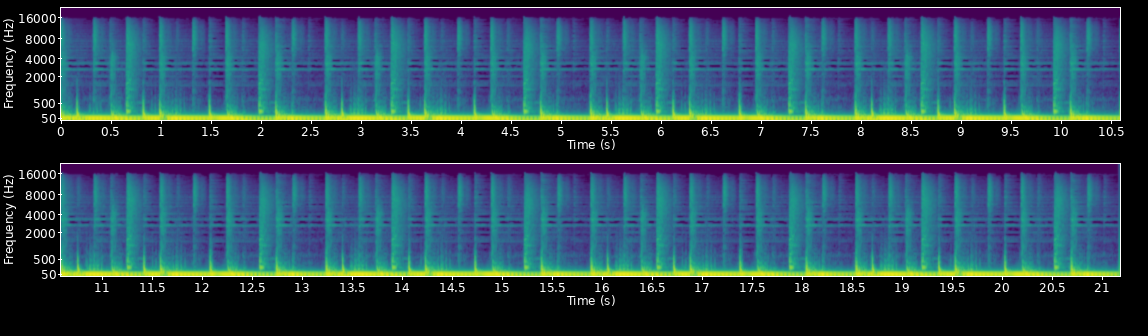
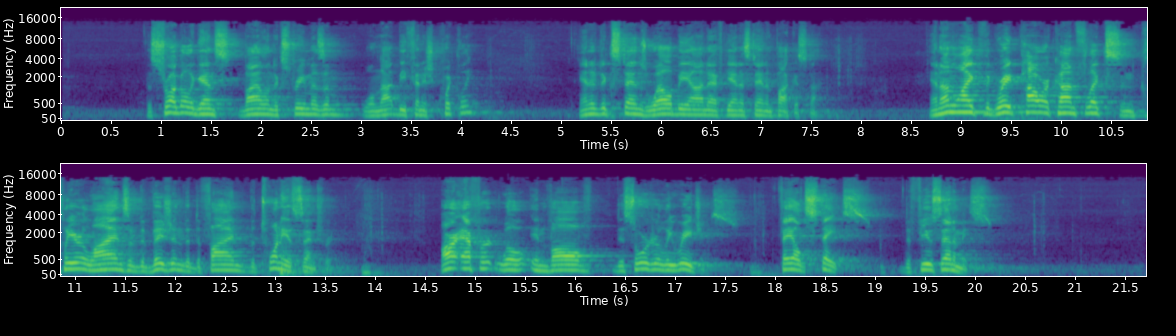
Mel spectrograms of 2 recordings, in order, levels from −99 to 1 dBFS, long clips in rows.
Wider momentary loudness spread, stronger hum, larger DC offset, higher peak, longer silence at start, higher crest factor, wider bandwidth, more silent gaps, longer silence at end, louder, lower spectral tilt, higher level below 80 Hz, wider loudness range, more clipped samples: second, 4 LU vs 13 LU; neither; first, 0.3% vs under 0.1%; about the same, 0 dBFS vs -2 dBFS; second, 0 s vs 0.85 s; second, 8 dB vs 22 dB; second, 11.5 kHz vs 15 kHz; neither; second, 0 s vs 1.45 s; first, -13 LUFS vs -21 LUFS; first, -6.5 dB/octave vs -2.5 dB/octave; first, -8 dBFS vs -60 dBFS; second, 0 LU vs 5 LU; neither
